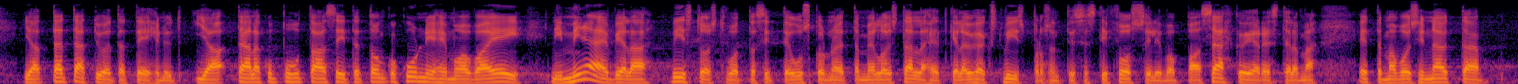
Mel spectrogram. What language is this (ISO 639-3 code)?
fin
